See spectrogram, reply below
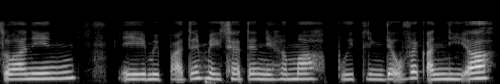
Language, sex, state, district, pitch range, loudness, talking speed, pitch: Mizo, female, Mizoram, Aizawl, 240-260 Hz, -20 LUFS, 190 wpm, 245 Hz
